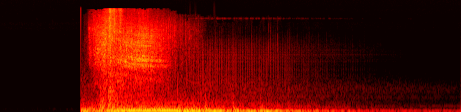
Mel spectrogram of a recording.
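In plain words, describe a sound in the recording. A deep explosion booms and rumbles away.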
